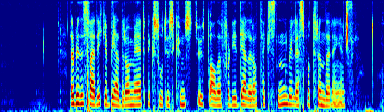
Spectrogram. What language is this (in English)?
Norwegian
